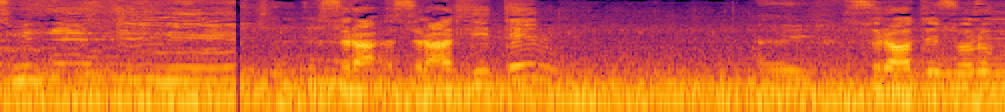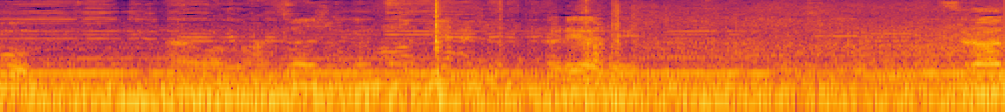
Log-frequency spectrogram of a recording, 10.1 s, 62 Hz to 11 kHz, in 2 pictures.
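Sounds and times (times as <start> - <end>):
vehicle rumble on road: 0.0 - 10.0.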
